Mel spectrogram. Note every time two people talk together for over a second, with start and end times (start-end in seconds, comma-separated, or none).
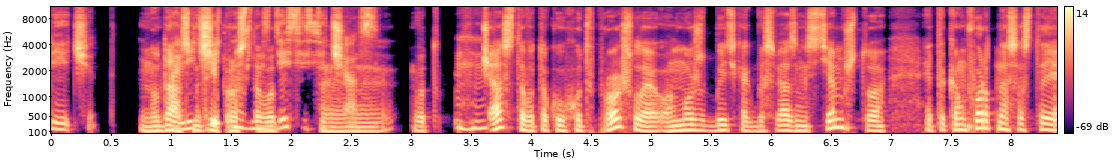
1.0-2.8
